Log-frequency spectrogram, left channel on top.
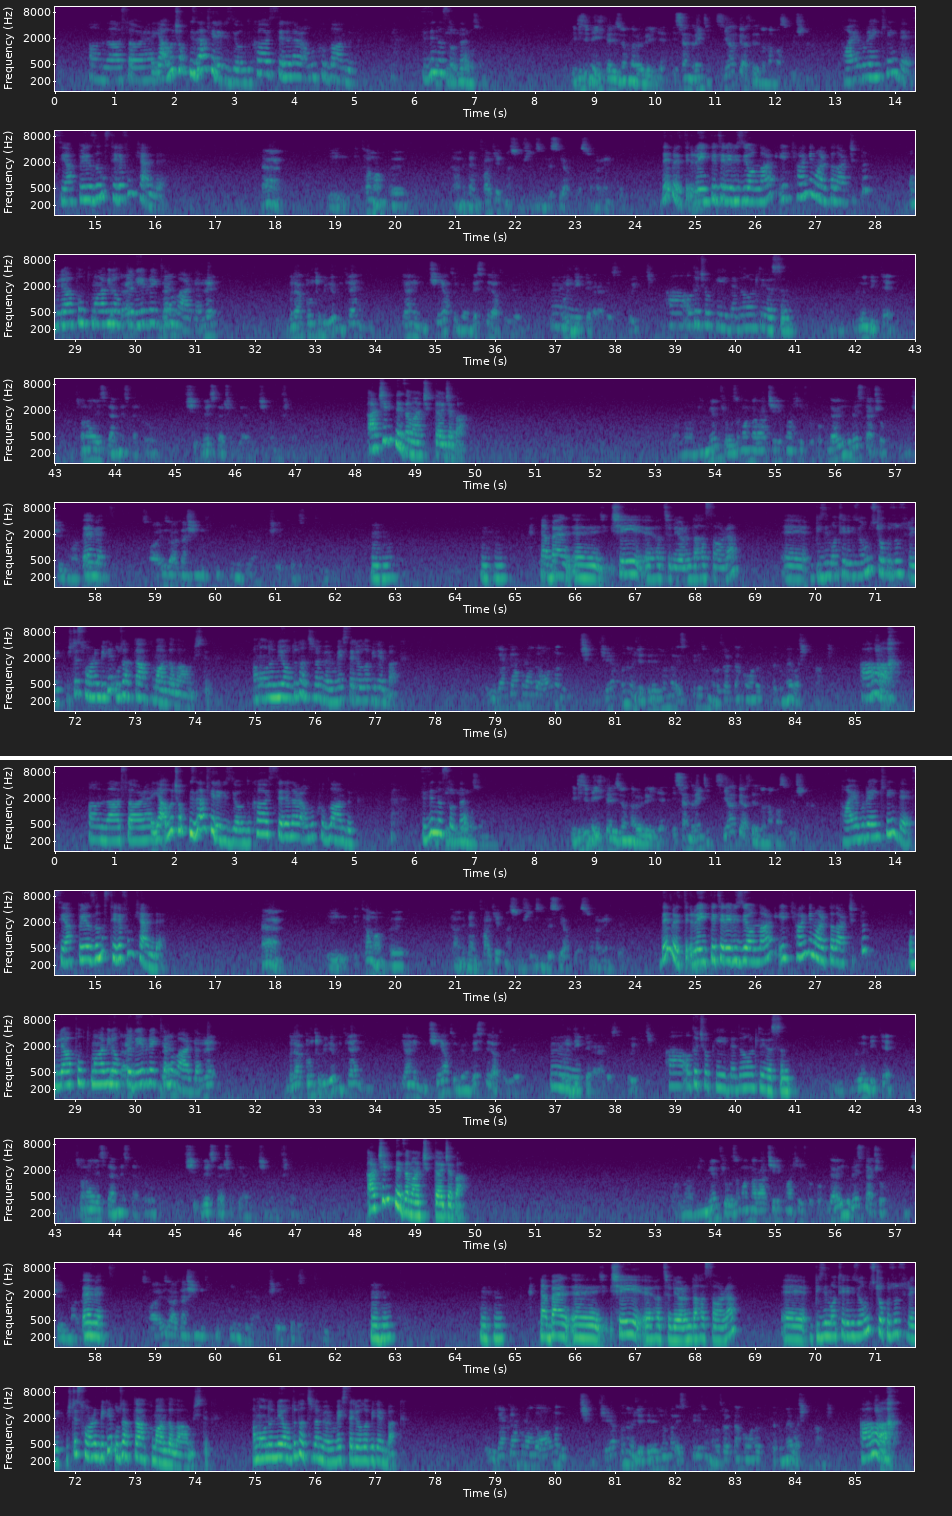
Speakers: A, on the right; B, on the right.
A: Ondan sonra ya ama çok güzel televizyondu. Kaç seneler onu kullandık. Sizin
B: Hatırlıyorum
A: nasıldı?
B: o zamanları. E bizim de ilk televizyonlar öyleydi. E sen renkli siyah beyaz televizyondan bahsediyorsun herhalde.
A: Hayır bu renkliydi. Siyah beyazımız telefon kendi.
B: He, e, e, tamam. E, yani de fark etmez sonuçta bizim de siyah beyaz sonra renkli.
A: Değil mi?
B: E,
A: Te- Renkli televizyonlar ilk hangi markalar çıktı? O Blaupunkt Mavi
B: ya
A: Nokta
B: ben
A: diye bir reklamı
B: ben
A: vardı.
B: re, Black Bunt'u biliyorum. Ben yani şeyi hatırlıyorum. Wester'i hatırlıyorum.
A: Hmm.
B: Grundig'de herhalde bizim. Grundig.
A: Aa, o da çok iyi de doğru diyorsun.
B: Hmm, Grundig'de. Sonra Wester, Wester. O, şey- Wester çok yaygın şey olmuştu.
A: Arçelik ne zaman çıktı acaba?
B: Vallahi bilmiyorum ki o zamanlar Arçelik marçelik çok popüler değildi. Vestel çok şey bir markaydı.
A: Evet.
B: Sahibi zaten şimdiki gibi değildi yani. şeyli Kıbrıslı bir
A: Hı hı,
B: adam.
A: hı hı.
B: Onu
A: Ya
B: biliyorum.
A: ben e, şeyi e, hatırlıyorum daha sonra. E, bizim o televizyonumuz çok uzun süre gitmişti. Sonra bir de uzaktan kumandalı almıştık. Ama onun ne olduğunu hatırlamıyorum. Vestel olabilir bak.
B: O uzaktan kumanda almadı. çık- Şey yapmadan önce televizyonlar eski televizyonlar uzaktan kumanda takılmaya başlanmıştı
A: Aa,
B: dışarıdan.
